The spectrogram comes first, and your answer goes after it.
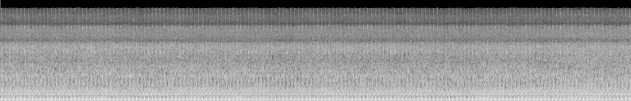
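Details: Yard Man front-wheel-drive self-propelled push mower with Powermore engine, long-sat, carb cleaned except the top jet, fresh gas, oil full but dark: steady, even single-cylinder putter at constant speed, no misses or surging; runs smoothly.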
